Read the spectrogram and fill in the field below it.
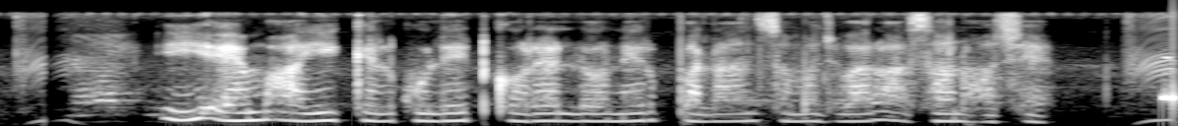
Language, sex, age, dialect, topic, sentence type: Magahi, female, 18-24, Northeastern/Surjapuri, banking, statement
